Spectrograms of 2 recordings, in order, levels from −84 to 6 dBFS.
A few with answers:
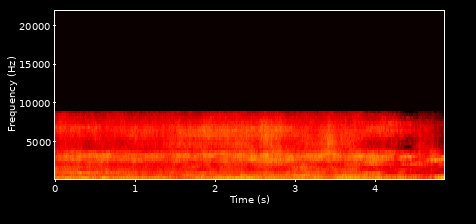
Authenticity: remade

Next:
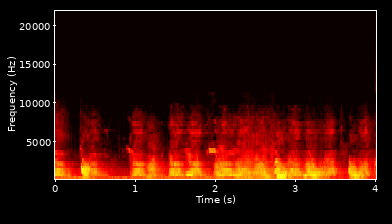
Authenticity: recorded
